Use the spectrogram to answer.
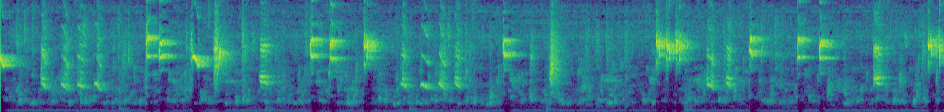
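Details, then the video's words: Common iora in a cage at Gresik, East Java, prompted to sing by trickling-water sounds; lively stream of high chirps, whistles and slurred notes in quick succession, with a low background hum. "Burung konin rajin bunyi dengan terapi gemercik air"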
